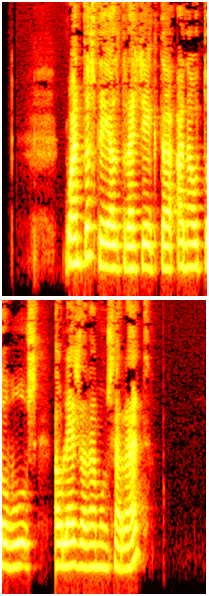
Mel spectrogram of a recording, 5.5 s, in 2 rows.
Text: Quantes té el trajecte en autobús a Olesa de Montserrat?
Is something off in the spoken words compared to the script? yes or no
no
